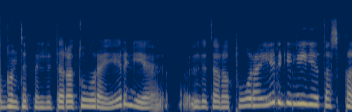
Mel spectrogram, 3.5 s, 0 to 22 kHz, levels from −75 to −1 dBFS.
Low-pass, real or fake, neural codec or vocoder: 10.8 kHz; fake; codec, 44.1 kHz, 2.6 kbps, SNAC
